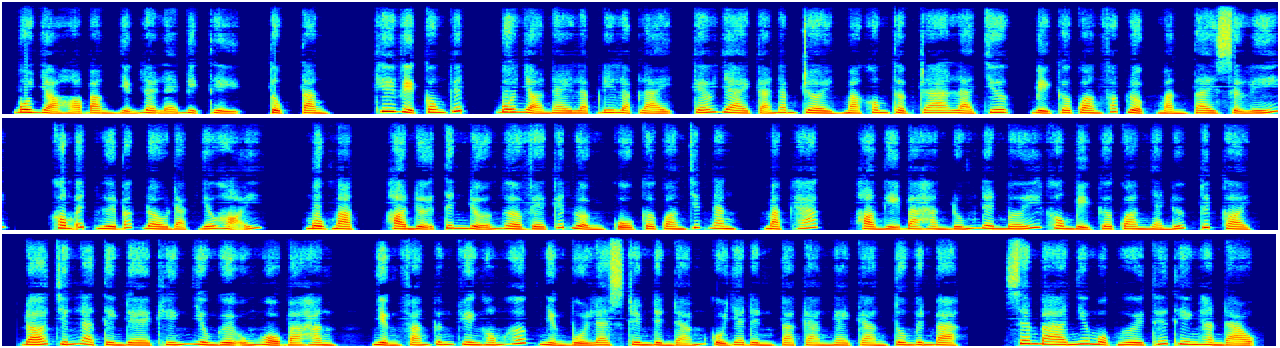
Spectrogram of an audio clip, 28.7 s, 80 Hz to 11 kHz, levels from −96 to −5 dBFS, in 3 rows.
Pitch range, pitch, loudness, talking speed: 205-250 Hz, 225 Hz, -20 LUFS, 260 wpm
